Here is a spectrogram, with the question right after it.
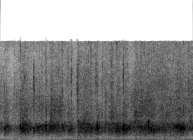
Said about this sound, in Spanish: Pero antes, quiero pedirte un fuerte aplauso al Espíritu Santo.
